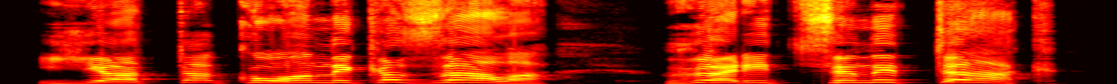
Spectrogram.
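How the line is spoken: Desperate exclamation. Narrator (Ukrainian): Герміона вигукнула буквально в розпачі

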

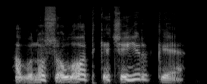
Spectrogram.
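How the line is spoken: Whiny question. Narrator (Ukrainian): скривився трохи і спитав плаксивим голосом

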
